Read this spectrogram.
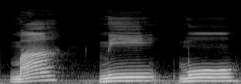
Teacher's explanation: menempelkan kedua bibir dengan lembut disertai gunnah masuk rongga hidung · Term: huruf mim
